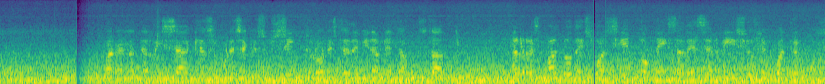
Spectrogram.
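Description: Passengers murmur and chatter nearby.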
